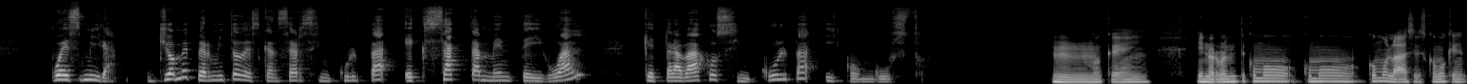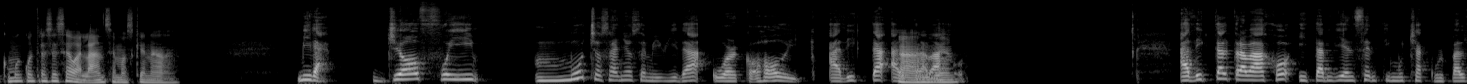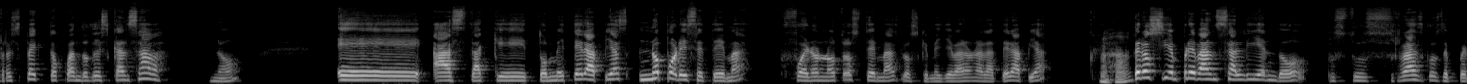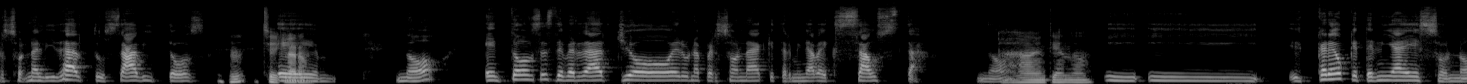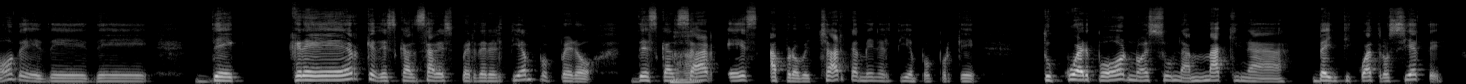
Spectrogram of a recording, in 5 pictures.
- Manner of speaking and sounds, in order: laughing while speaking: "de personalidad"; drawn out: "y"
- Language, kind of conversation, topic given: Spanish, podcast, ¿Cómo te permites descansar sin culpa?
